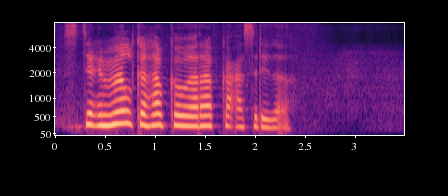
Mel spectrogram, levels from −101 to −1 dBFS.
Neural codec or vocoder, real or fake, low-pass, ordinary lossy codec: codec, 16 kHz, 1 kbps, X-Codec, HuBERT features, trained on LibriSpeech; fake; none; none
